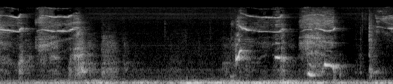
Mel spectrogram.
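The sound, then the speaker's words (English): A beagle barks in two quick bursts of high, yelping barks separated by a short pause, loud over a steady low rumble, with no one talking. “No, you're wrong. It was a beagle.”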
